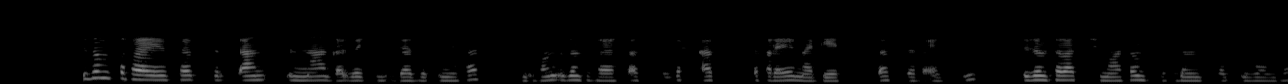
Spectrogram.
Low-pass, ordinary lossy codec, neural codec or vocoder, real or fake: 3.6 kHz; MP3, 32 kbps; none; real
